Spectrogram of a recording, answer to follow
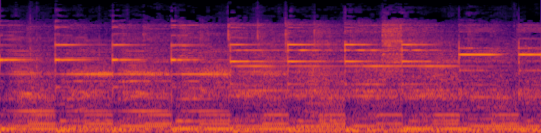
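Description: Javanese gamelan music accompanying jathilan dancing: struck metallophone notes in a steady repeating melody over a continuous beat.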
